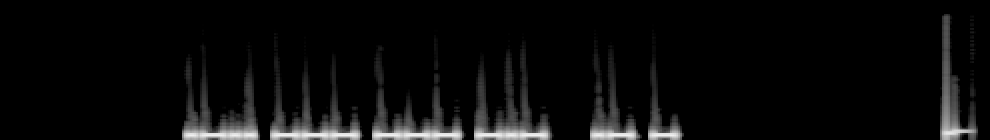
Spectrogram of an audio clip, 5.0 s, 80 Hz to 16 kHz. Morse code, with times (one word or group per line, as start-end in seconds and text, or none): 0.9-2.7 LOOK
3.0-3.4 AT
